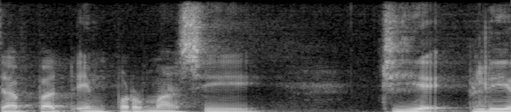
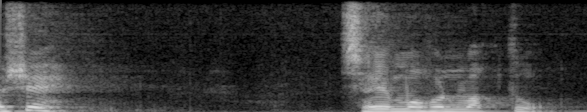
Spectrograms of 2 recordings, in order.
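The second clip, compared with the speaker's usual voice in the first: put-on tearful crying voice, pitched higher; 8 semitones higher than usual. Retelling a Bedouin's plea to the Sheikh: imitating someone crying. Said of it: "sambil menangis".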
